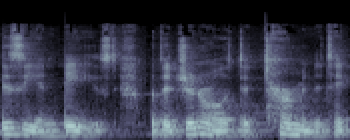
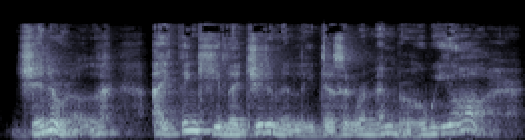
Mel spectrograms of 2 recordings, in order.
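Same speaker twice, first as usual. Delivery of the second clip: surprised, caught-off-guard tone; 3 semitones higher than usual. Reading a character's line addressed to the General: surprised tone. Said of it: "says Zaren in a surprised tone of voice".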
